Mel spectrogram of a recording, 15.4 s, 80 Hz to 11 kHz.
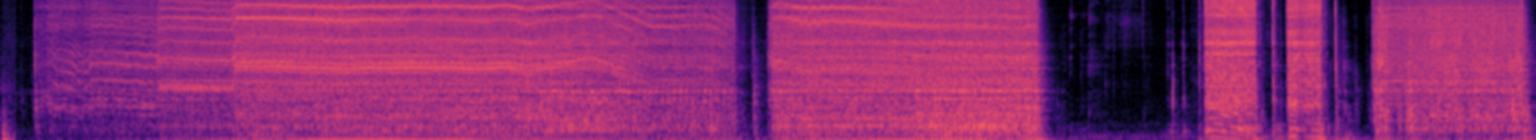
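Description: A Dnipro-M Compact cordless drill drives a 13 mm bit, its motor whining steadily through two long runs, then dropping out and revving in several short bursts, close and loud.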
